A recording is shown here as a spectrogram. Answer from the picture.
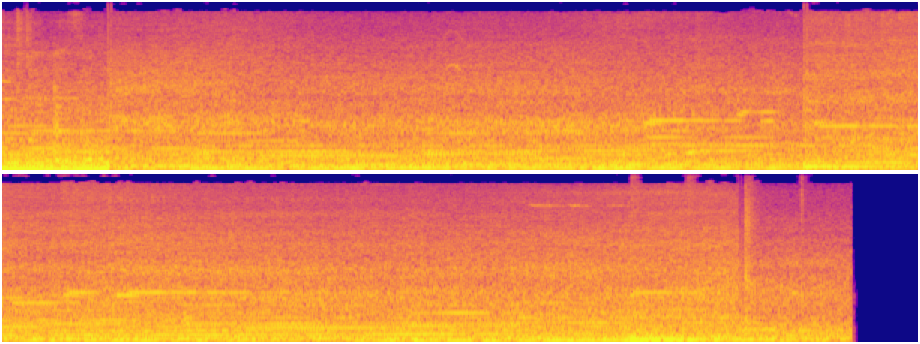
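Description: Background music with held melodic notes plays over the low rumble of a city bus in motion. All sound cuts off suddenly shortly before the end.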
